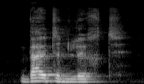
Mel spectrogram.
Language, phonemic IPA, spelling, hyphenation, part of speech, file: Dutch, /ˈbœy̯.tə(n)ˌlʏxt/, buitenlucht, bui‧ten‧lucht, noun, Nl-buitenlucht.ogg
- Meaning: 1. the air outside 2. the outdoors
